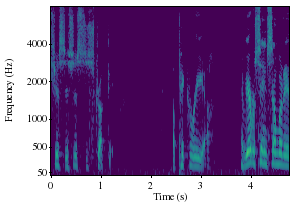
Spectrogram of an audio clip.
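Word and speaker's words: pikria (πικρία): The word bitterness, in the Greek, this is the pronunciation of the Greek word, pikria. Pikria. Picky. We get our picky. That's the definition of bitterness. Pikria.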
